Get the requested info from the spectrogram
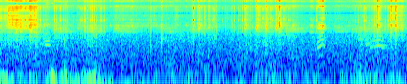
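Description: Footsteps and gear rustling from a player on the move, with a steady wind rumble on a head-mounted camera microphone. Faint distant voices call out near the end.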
